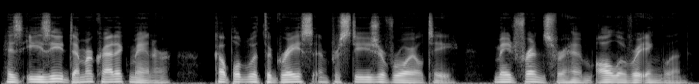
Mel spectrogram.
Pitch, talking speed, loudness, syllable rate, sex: 100 Hz, 165 wpm, -16 LUFS, 5.1 syllables/s, male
